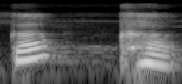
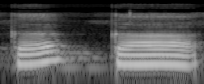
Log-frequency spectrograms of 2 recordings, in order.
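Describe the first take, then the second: First: The second syllable has a strong puff of air. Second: The second syllable has no puff of air. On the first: The speaker calls it right. "ಎರಡನೇ ಖ ಅದು ಮಹಾಪ್ರಾಣ" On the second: The speaker calls it wrong. "ಆದರೆ ಅವರು ಕಾ ಅಂತ ಹೇಳ್ತಾರೆ"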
